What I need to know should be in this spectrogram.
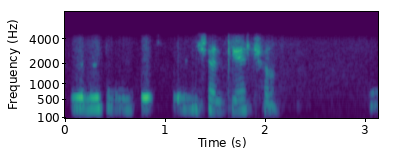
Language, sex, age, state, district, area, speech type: Kashmiri, male, 18-30, Jammu and Kashmir, Budgam, rural, conversation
